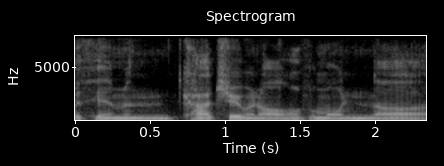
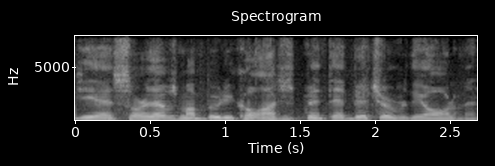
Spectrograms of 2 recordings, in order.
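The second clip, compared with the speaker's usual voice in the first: put-on nonchalant offhand tone, higher and louder; 4 semitones higher, 5 dB louder than usual. Retelling a friend returning to the game mic: imitating a friend's nonchalant tone. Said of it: "without missing a beat".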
